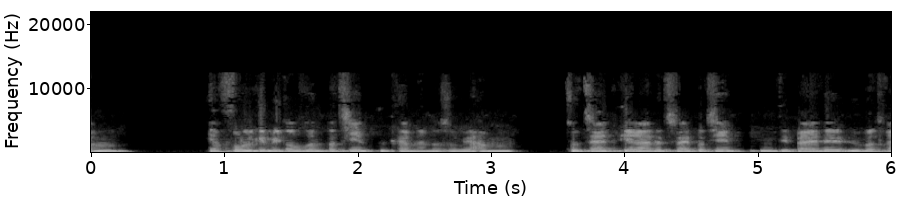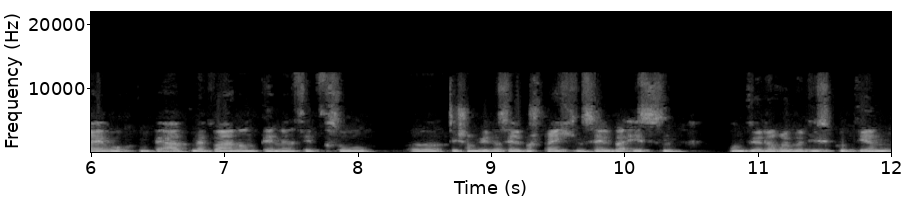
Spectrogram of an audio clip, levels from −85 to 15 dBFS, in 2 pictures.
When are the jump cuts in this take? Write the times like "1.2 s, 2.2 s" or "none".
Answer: 2.3 s, 7.8 s, 8.7 s

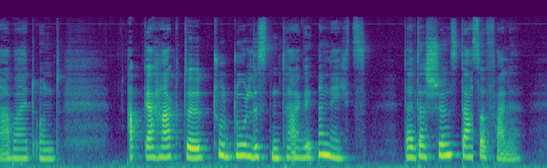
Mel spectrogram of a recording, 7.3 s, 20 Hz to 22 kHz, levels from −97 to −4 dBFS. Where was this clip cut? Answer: 4.3 s, 5.5 s, 6.3 s

